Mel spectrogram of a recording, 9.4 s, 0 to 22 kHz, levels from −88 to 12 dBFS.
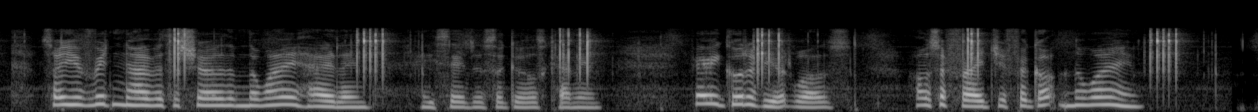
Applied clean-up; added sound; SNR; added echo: none; Ratchet, pawl / Tools; 9 dB; none.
